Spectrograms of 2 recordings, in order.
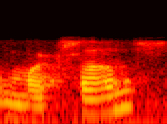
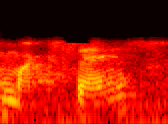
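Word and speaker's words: Maxence: Μαξάν Λακρουά, όχι Μαξέν, που τα ακούω και μου γυρνάνε τα άντρα. Είναι Μαξάν Λακρουά.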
